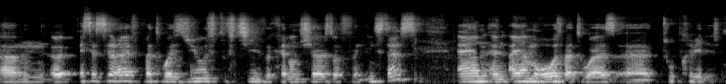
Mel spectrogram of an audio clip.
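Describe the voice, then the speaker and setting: In a French accent, a man delivers his words at a moderate pace. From France. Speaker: security engineer. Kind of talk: conference talk. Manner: halting, many fillers.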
